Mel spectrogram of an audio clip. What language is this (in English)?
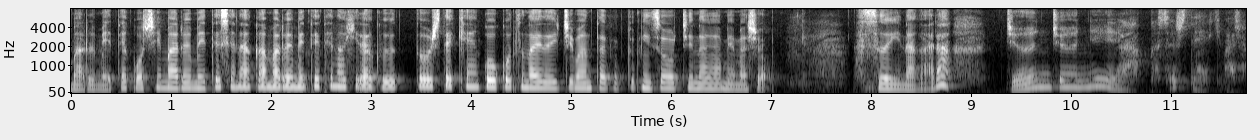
Japanese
